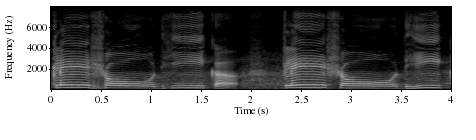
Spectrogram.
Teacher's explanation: ক্লেশ শতে গিয়ে একটু টান দিলে একটা অটোমেটিক একটা অ এর মতো একটা উচ্চারণ আসে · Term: লুপ্ত অ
